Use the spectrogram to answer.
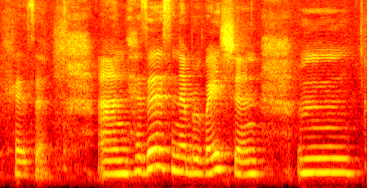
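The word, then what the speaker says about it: Х3: Yeah, maybe I can say some words to the pronunciation is khaze in Russian, which is basically this is two letters, h is z, h and z. It's like in German it reads X3, but in Russian it would be like heze.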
